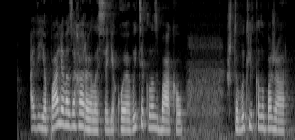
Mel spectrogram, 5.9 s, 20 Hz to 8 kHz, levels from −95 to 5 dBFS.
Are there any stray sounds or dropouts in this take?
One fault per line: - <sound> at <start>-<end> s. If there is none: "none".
none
